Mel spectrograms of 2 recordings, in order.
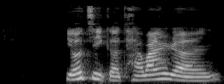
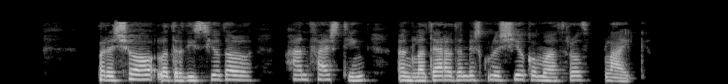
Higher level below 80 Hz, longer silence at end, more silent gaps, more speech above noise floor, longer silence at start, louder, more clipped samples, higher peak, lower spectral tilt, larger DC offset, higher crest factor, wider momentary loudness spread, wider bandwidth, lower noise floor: second, -66 dBFS vs -58 dBFS; second, 0.05 s vs 0.95 s; second, none vs 2.75-2.84 s, 3.91-3.97 s, 5.95-6.03 s; first, 53 dB vs 38 dB; second, 0.65 s vs 1 s; second, -20 LUFS vs -17 LUFS; neither; about the same, -4 dBFS vs -2 dBFS; about the same, -3 dB/octave vs -4 dB/octave; neither; about the same, 18 dB vs 16 dB; about the same, 6 LU vs 8 LU; first, 16.5 kHz vs 8 kHz; first, -74 dBFS vs -55 dBFS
